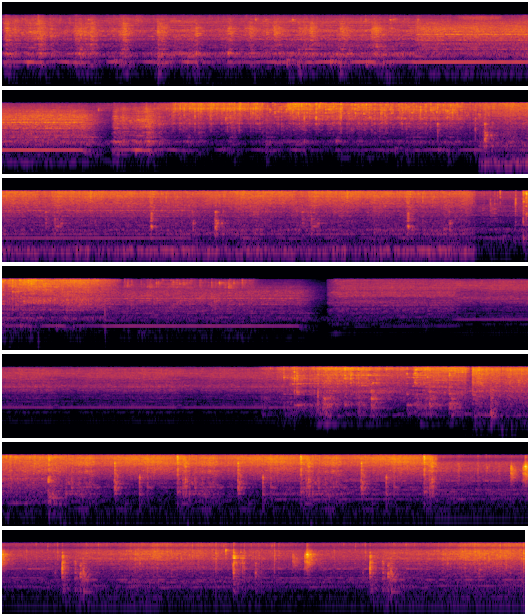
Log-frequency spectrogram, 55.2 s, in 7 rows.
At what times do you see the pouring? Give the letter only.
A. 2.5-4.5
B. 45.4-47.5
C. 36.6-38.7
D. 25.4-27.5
D.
